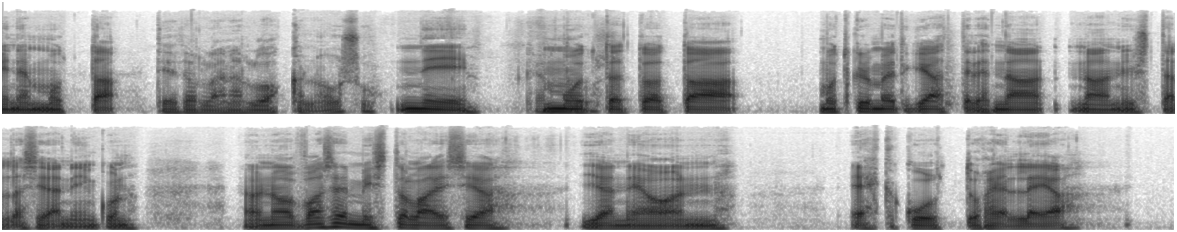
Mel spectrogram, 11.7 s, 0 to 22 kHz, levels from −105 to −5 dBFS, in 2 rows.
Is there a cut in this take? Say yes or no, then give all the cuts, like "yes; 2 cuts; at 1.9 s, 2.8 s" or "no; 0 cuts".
yes; 1 cut; at 2.5 s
